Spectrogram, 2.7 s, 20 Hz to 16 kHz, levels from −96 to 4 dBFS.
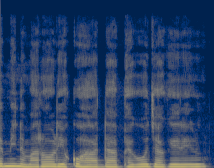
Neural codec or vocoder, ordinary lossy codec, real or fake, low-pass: none; AAC, 96 kbps; real; 14.4 kHz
